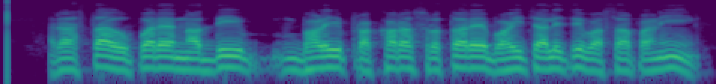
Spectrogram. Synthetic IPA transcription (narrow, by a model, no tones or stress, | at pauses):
ɾast̪aupɔɾenɔd̪ibʱɔɭipɾɔkʰɔɾɔsɾot̪ɔɾebʱɔɦit͡ʃalit͡ʃʰibɔɾsapaɽ̃i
